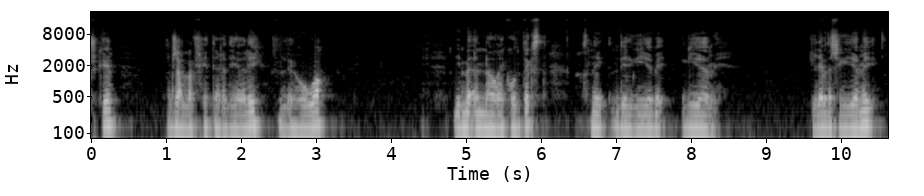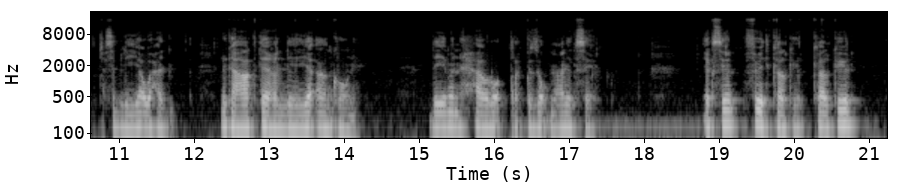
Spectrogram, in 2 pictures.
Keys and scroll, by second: 2.4 F4, 3.7 F4, 7.5 BackSpace, 9.2 F4, 12.0 F4, 15.1 ..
